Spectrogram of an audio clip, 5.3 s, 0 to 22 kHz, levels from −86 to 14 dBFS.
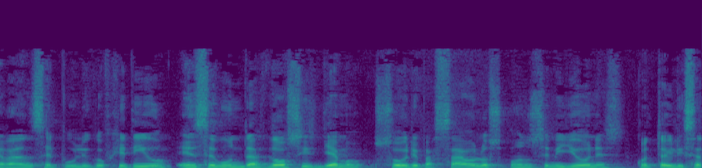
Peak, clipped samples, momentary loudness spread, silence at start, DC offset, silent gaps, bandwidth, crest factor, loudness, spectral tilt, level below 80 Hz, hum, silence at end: -8 dBFS; under 0.1%; 7 LU; 0 s; under 0.1%; none; 16 kHz; 16 dB; -26 LUFS; -5.5 dB/octave; -60 dBFS; none; 0 s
